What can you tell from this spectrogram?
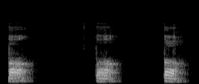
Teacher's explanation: seperti melafalkan t tapi agak ditekan dan agak tebal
